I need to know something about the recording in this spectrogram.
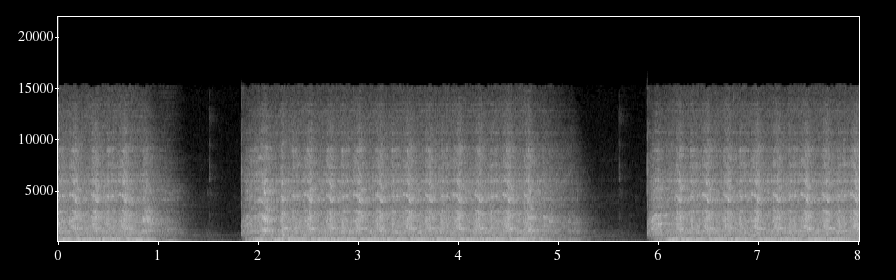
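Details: Victory Vegas Jackpot V-twin first start after new fuel pump installed, primed twice, chilly afternoon cold start: a few bursts of cranking and firing die back before it catches and keeps running; normal engine start.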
